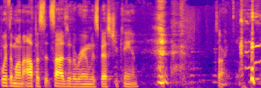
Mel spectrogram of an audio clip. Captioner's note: laughs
